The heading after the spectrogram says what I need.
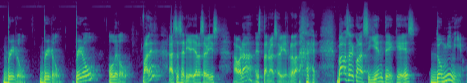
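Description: A man from Spain with a Spanish accent, teaching English pronunciation in a casual lesson, repeating words slowly and chuckling now and then. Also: mid-range voice. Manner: lively, repeats words with drawn-out emphasis, chuckles.

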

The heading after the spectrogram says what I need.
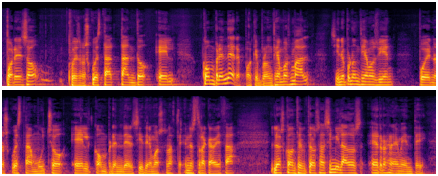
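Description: Man, Spanish accent, podcast English lesson, mid pitch, slow careful phrases. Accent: Spain Spanish. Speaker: English teacher.

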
